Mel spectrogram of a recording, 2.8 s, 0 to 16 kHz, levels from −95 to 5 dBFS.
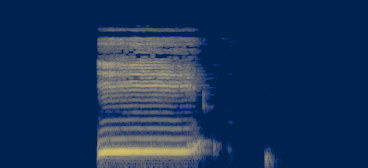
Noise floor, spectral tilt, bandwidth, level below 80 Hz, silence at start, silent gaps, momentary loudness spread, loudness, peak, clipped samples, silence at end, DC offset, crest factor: under -90 dBFS; -2 dB/octave; 9.2 kHz; -72 dBFS; 0.75 s; none; 10 LU; -19 LUFS; -8 dBFS; under 0.1%; 1.25 s; under 0.1%; 16 dB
